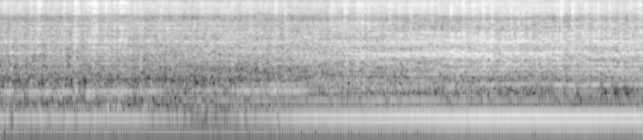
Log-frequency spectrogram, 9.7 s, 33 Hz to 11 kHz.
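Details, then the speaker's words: 1998 Sea-Doo GS 720 two-stroke engine idling with a deep droning hum and a steady beat about four a second; owner cannot identify the strange noise. "So what the hell is that noise? Any help's appreciated."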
